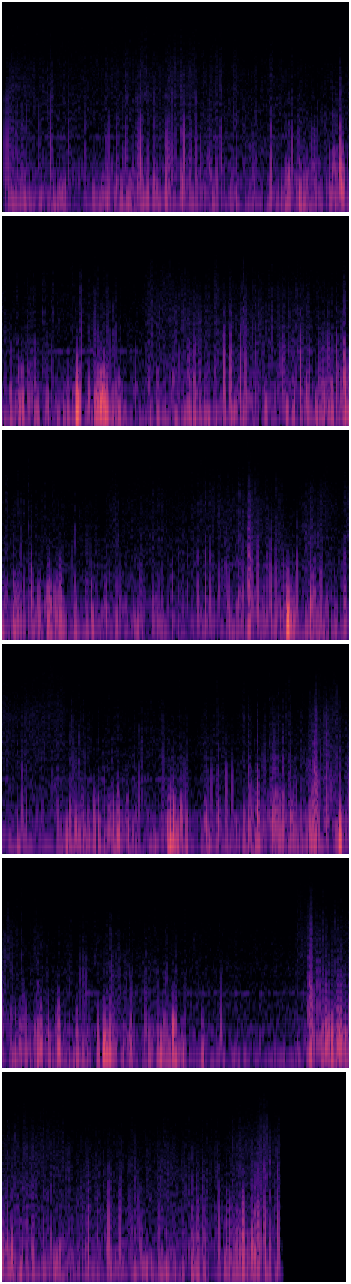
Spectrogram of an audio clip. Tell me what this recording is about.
hg tape noise
granular-synthesis, Hourglass, tape, lo-fi, glitch, noise, granular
